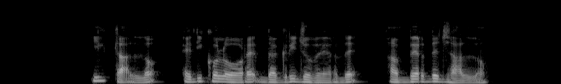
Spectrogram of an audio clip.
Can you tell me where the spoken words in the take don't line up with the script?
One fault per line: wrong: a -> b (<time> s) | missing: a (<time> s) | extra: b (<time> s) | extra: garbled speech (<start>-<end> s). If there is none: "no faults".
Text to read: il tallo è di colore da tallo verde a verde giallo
wrong: tallo -> grigio (2.8 s)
